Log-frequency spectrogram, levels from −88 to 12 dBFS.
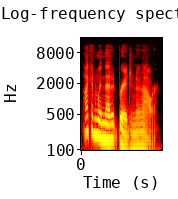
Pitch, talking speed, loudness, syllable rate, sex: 135 Hz, 330 wpm, -17 LUFS, 6.7 syllables/s, male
